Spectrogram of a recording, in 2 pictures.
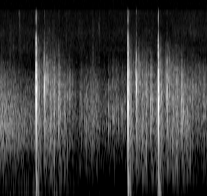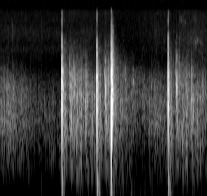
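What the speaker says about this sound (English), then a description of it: "Looks like Lima Bean's about to toss a grenade in" A grenade explodes during a Squad tactical shooter match, one sharp distant blast among several other scattered pops and bangs of gunfire over a steady background rumble, with no talking.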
